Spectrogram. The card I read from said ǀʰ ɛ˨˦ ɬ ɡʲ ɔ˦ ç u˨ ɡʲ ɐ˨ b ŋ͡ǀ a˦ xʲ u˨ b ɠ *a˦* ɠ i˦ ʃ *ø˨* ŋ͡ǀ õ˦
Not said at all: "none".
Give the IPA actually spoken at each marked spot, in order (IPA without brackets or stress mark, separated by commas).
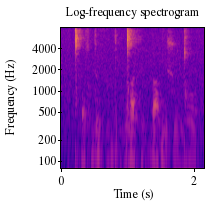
a˦, u˨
